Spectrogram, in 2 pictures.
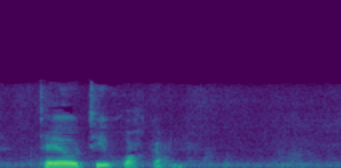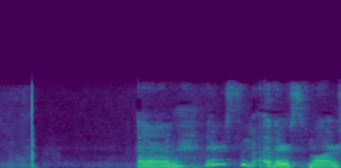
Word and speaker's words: Teotihuacan: And it's actually pronounced phonetically, really, based on how it's spelled. Teotihuacan.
